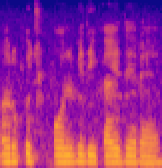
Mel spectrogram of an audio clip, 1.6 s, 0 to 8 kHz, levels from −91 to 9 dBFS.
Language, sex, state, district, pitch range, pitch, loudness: Hindi, male, Chhattisgarh, Bilaspur, 120-130 Hz, 125 Hz, -15 LUFS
